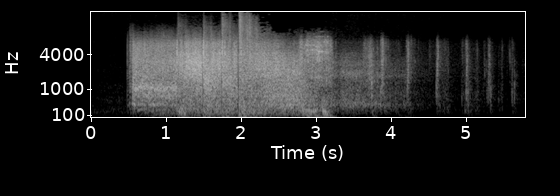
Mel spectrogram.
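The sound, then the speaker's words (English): Gunshots ring out in a film scene as police in a long alley open fire on a lunging werewolf: a loud, sustained volley of blasts for several seconds, followed by a scattering of shorter, sharper shots that grow fainter and more spaced out. “When she says this, there does seem to be some momentary recognition, but then he lunges forward and is shot by the police”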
